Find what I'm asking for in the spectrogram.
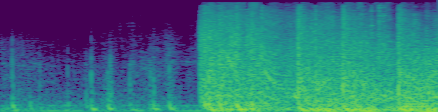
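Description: Shotguns fire back and forth during an esports video game match: a few scattered shots first, then a sudden loud, dense burst of continuous gunfire and blasts.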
